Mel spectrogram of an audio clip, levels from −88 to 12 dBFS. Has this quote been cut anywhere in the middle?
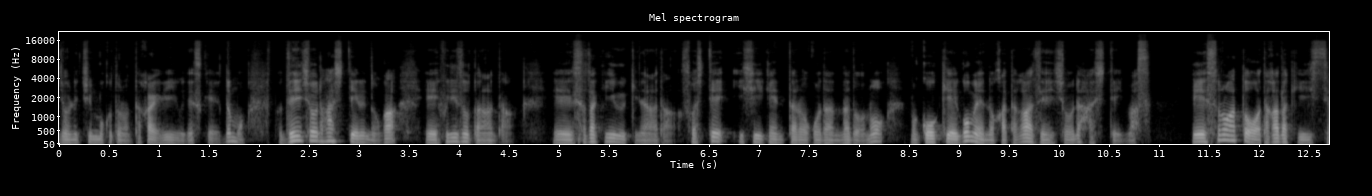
yes; 1 cut; at 11.2 s

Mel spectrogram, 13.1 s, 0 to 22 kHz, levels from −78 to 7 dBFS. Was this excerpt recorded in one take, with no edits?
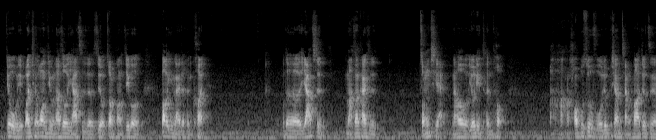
no; 1 cut; at 10.9 s

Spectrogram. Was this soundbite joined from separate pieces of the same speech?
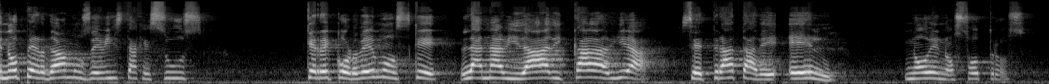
yes; 1 cut; at 5.6 s

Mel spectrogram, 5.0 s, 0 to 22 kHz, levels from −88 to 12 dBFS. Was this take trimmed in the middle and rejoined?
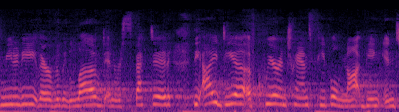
no; 0 cuts

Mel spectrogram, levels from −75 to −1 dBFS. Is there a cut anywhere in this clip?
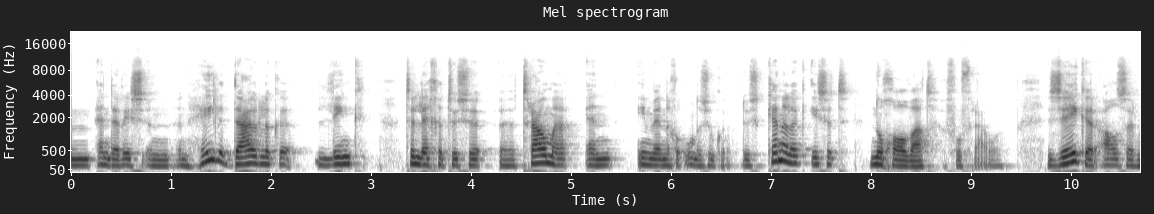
yes; 2 cuts; at 1.0 s, 7.9 s

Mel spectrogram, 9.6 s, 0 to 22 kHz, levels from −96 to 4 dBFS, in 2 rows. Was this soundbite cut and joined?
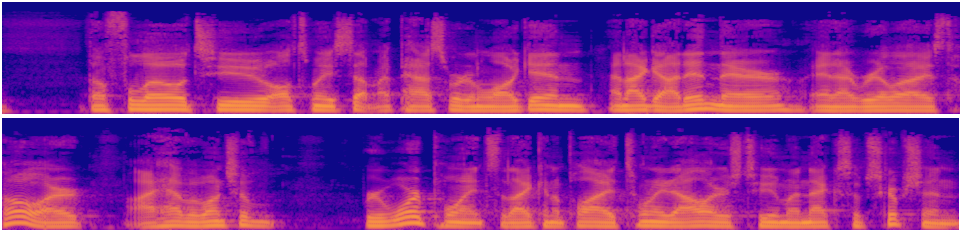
no; 0 cuts

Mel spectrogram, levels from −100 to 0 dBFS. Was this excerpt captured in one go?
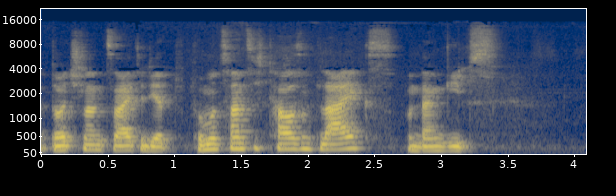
no; 1 cut; at 1.1 s

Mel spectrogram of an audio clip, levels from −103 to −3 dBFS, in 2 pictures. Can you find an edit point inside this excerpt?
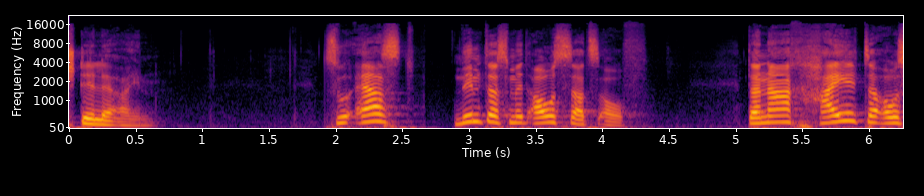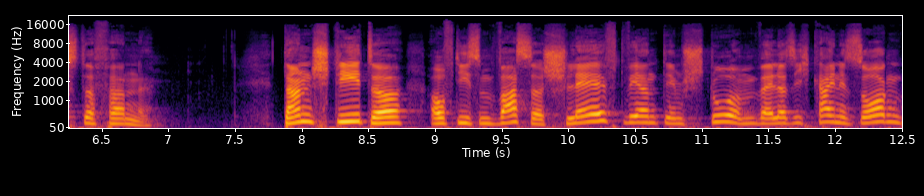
no; 0 cuts

